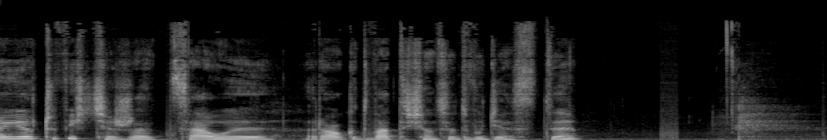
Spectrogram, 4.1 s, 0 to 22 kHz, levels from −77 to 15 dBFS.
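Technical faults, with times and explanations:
Throughout, computer activity noise: there's a low buzzy, chirpy layer pulsing at around 100 times a second, sitting well down under the speech, roughly 35 dB below it. It doesn't track the talking at all; it follows whatever the computer is doing. Processor, graphics or mouse load swings pull on the ground the audio circuit shares, and that wobble gets into the signal as this scratchy buzz.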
